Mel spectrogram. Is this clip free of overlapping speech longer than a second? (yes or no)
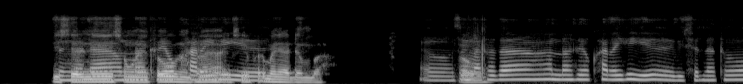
no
